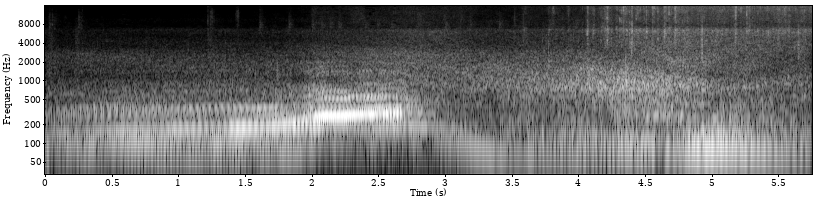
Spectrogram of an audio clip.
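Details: 2006 Jeep Grand Cherokee WK 5.7 L V8 after replacing the cracked front muffler with a Magnaflow glasspack: revs up smoothly and settles with a deep, even exhaust tone, no puffing or ticking from a leak; normal exhaust note.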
